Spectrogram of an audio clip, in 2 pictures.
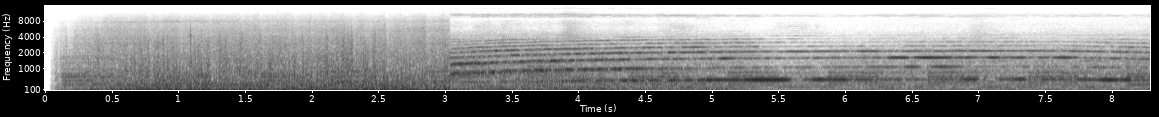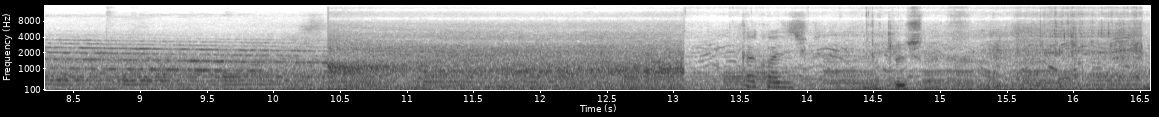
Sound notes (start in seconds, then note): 3.0 siren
